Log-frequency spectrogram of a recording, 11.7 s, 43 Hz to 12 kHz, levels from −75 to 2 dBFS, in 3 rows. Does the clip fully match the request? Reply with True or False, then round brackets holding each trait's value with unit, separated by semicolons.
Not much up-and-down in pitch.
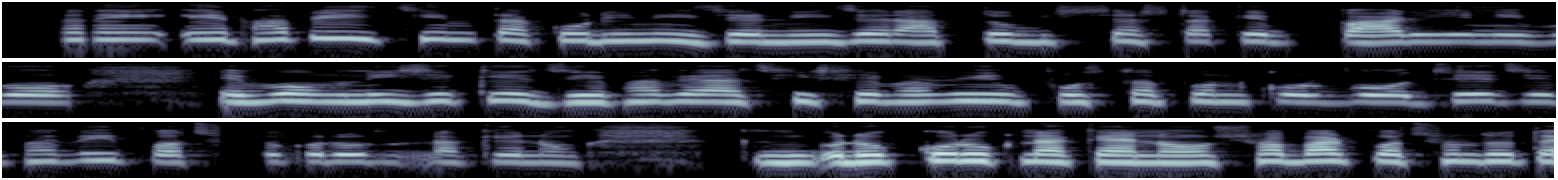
True (2.0 semitones)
